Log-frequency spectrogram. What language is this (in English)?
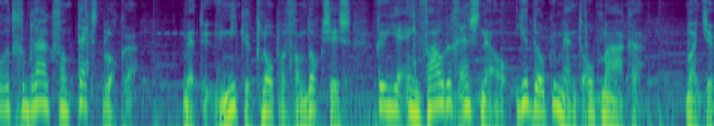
Dutch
